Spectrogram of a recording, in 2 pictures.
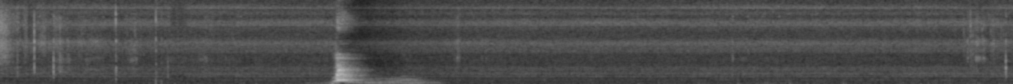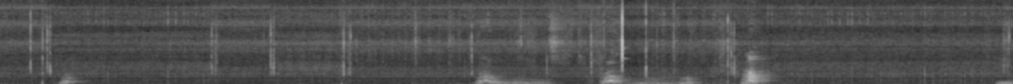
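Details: Domestic dog warning squirrels away from its tree, with one loud rough burst early, a long quiet gap with a faint sound, then a cluster of three or four harsh bursts near the end against a steady hum.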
